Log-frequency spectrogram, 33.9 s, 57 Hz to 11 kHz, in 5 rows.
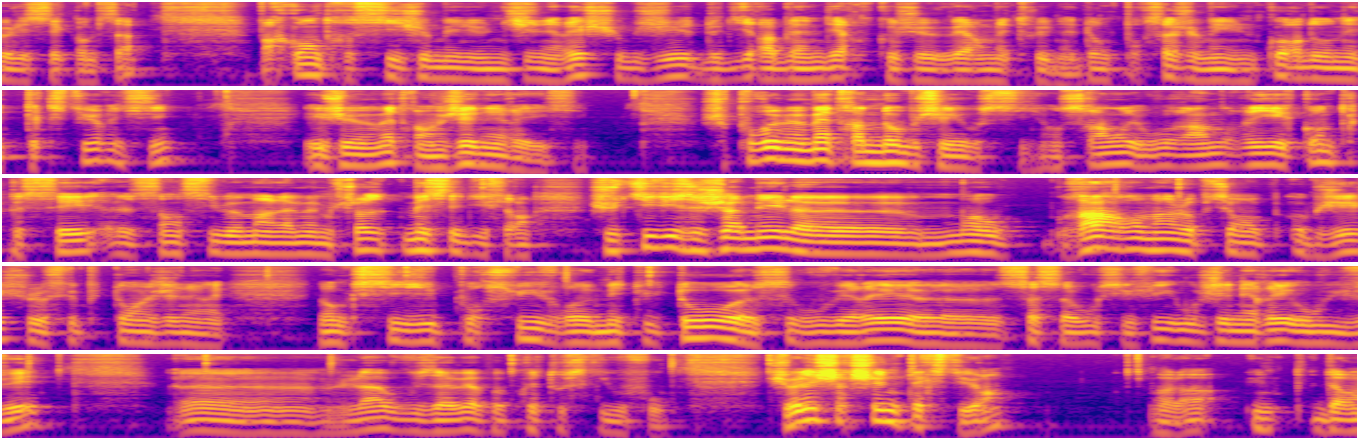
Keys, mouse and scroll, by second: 3.2 click, 6.3 click, 7.6 click, 9.1-11.3 drag, 14.3-14.8 scroll up 1, 14.8-15.2 scroll down 1, 15.2 middle click, 18.6-19.1 scroll up 1, 21.2-21.6 scroll down 2, 22.6-23.1 scroll up 2, 28.2-28.7 scroll down 2, 29.9-30.4 scroll up 2, 31.8 click.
